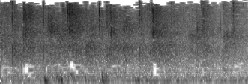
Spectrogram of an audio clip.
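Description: A crowd applauds steadily, many hands clapping at once in a dense, even patter that stays loud for the whole stretch with no voices over it.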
